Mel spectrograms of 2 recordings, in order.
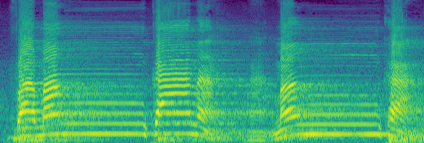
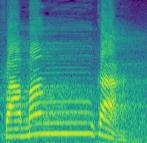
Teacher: itu nunnya lebih didekatkan ke huruf kafnya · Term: ikhfa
